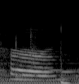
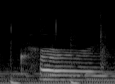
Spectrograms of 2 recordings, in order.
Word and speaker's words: curve: So when you're doing the V sound, you should feel the vibrations. Curve. It's just a slight vibration, all right? So again, don't over enunciate the sound. Just a little vibration. Curve.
